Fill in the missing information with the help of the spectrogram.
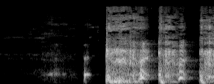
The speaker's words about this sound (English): I did a little bit of vape on a drive, and I've had a chest cough ever since. A little bit of congestion in here.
